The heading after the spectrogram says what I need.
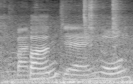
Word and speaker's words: Bánh tráng nướng: Bánh tráng nướng.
